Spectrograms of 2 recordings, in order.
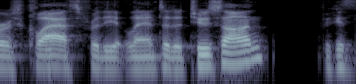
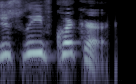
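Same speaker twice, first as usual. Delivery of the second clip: high, raised yelling; 14 semitones higher than usual. Retelling a passenger urging people off a plane: imitating someone yelling. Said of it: "Don't yell at people to move quicker".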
